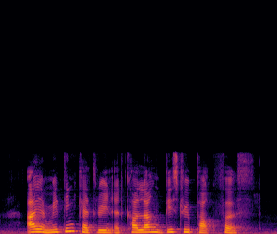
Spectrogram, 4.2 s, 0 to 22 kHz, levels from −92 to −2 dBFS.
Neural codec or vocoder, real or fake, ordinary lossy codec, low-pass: none; real; none; none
